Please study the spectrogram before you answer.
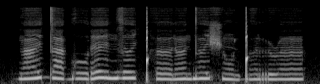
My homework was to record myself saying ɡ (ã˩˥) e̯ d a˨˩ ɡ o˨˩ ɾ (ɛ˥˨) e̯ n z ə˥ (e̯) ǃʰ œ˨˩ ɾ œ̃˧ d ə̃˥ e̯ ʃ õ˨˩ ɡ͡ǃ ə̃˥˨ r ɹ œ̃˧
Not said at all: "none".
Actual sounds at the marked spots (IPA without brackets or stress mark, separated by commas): ã˩˥, ɛ˥˨, e̯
